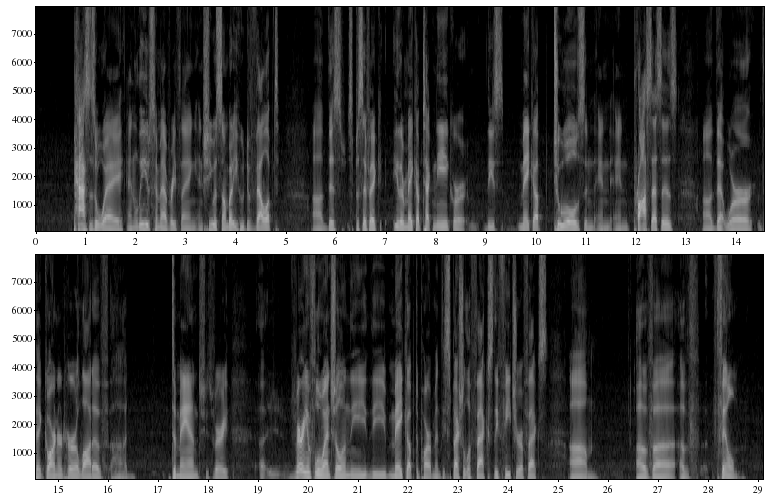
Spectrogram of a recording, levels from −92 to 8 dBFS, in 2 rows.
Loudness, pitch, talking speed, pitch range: -32 LUFS, 110 Hz, 120 wpm, 100-130 Hz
